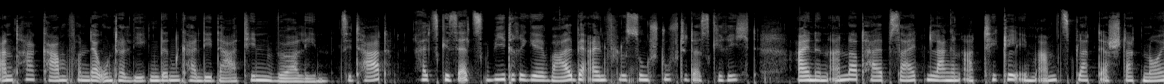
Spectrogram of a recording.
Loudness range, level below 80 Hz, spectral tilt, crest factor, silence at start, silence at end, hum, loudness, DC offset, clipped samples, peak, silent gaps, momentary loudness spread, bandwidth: 2 LU; -50 dBFS; -5.5 dB/octave; 18 dB; 0 s; 0 s; none; -19 LUFS; under 0.1%; under 0.1%; 0 dBFS; none; 7 LU; 13 kHz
